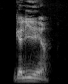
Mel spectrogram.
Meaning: Galilean
- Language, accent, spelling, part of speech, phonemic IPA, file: French, France, galiléen, adjective, /ɡa.li.le.ɛ̃/, LL-Q150 (fra)-galiléen.wav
